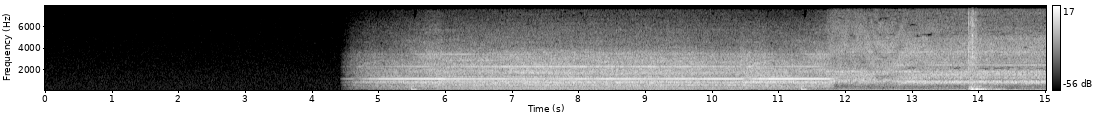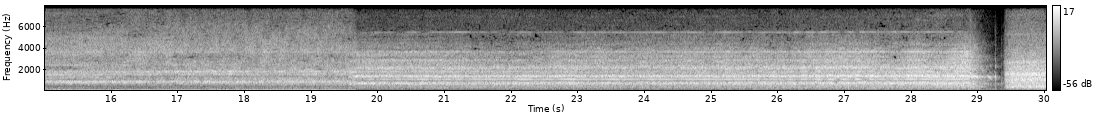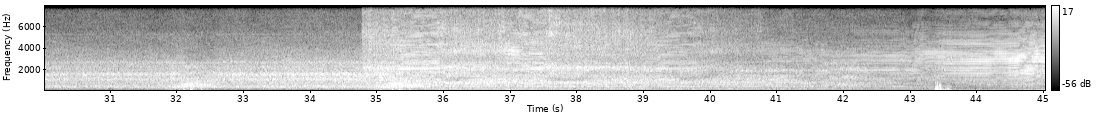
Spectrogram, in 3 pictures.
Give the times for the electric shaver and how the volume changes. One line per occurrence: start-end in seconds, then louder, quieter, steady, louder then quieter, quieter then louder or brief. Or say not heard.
34.8-45.0 quieter then louder.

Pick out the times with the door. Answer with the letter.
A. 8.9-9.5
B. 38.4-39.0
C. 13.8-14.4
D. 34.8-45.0
C.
